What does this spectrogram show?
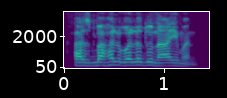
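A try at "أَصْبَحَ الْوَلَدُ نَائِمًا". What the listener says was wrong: बहुत बढ़िया, शाबाश।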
